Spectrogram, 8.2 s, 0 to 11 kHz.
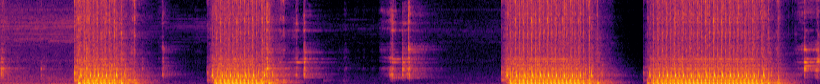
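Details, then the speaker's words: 1975 Yamaha RD200 two-stroke, barn-stored 20+ years: repeated one-second cranking bursts with steady rapid compression beats, no firing even with new Champion plug and key/kill switch checked; no spark. "nada zero Spark let's try the key in that position doesn't work"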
